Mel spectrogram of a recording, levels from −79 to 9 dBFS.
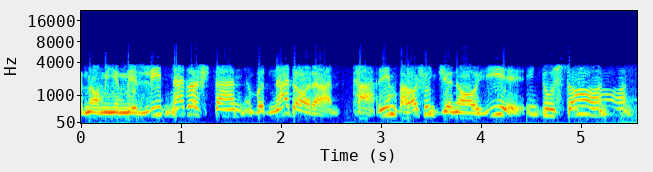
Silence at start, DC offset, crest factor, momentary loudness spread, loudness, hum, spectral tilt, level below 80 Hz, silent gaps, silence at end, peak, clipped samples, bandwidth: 0 s; 0.1%; 12 dB; 5 LU; -16 LUFS; none; -1 dB/octave; -62 dBFS; none; 0 s; -4 dBFS; under 0.1%; 5 kHz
